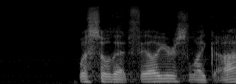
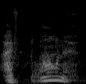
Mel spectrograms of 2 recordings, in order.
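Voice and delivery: despairing whisper; 8 dB quieter than usual. Retold or imitated. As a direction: breathe it out like you just ruined everything. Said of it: "and you go".

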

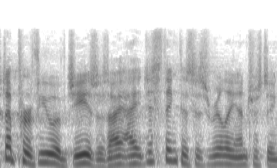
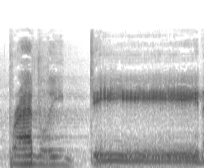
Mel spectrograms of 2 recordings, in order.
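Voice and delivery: angry mom calling; 4 dB louder, much slower than usual. Retold or imitated. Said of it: "you knew she was just angry".

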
